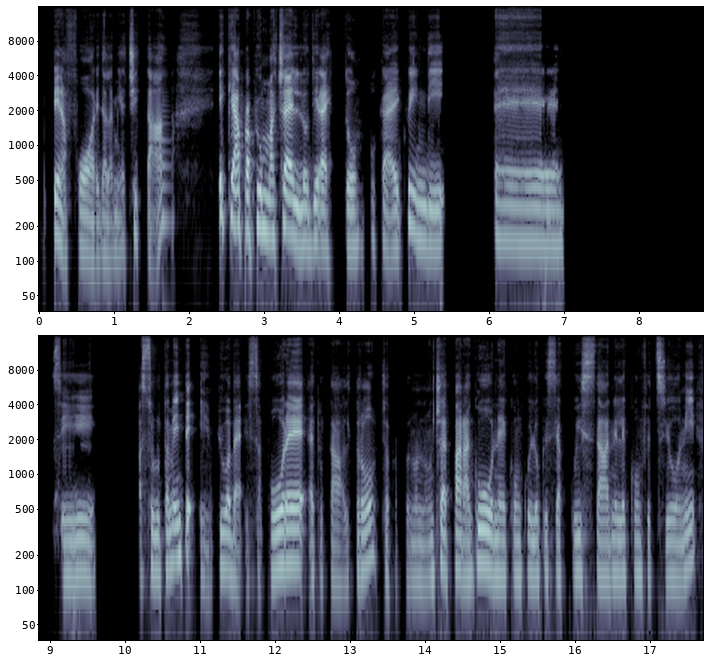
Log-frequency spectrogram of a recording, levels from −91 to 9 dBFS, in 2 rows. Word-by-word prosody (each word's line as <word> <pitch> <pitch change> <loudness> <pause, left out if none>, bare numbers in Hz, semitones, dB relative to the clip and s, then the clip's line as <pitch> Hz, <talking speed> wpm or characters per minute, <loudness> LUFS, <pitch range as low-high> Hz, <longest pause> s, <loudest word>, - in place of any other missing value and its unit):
pena 165 -3 +3
fuori 120 -6 -3
dalla 115 -3 -8
mia 115 -2 -12
città 180 +5 -3 0.6
e - - +1
che - - +8
ha - - +9
proprio 205 - +3
un 190 - +2
macello 165 -3 +6
diretto, 140 -1 0
okay, 135 -4 -3
quindi, 150 -9 -2 0.6
ehm 145 -2 -3 2.1
Sì, 130 -1 -4 0.6
assolutamente 155 - -1
e 130 - -17
in 110 0 -19
più 155 +5 -7
vabbè 145 -3 -1
il 120 - -21
sapore 165 +6 +5
è 130 - -8
tutt'altro, 130 - -6
cioè 130 -4 -13
proprio 125 +2 -22
non 125 0 -10
non 125 +2 -11
c'è 135 - 0
paragone 150 -2 +2
con 135 0 -10
quello 135 -2 -6
che 140 - -10
si 135 +1 -6
acquista 135 0 -4
nelle 135 0 -5
confezioni. 130 +2 -6
140 Hz, 130 wpm, -22 LUFS, 130-150 Hz, 2.1 s, ha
